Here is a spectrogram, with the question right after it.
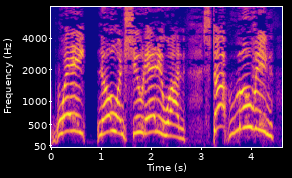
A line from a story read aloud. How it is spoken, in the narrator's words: Hutter shouted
